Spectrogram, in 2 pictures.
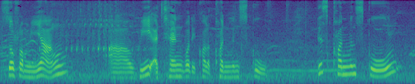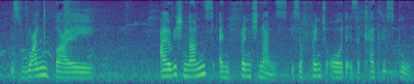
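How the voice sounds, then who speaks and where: An older woman from Malaysia telling her life story in an unhurried, explaining way during an interview. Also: lowish voice, expressive, background noise. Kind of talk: oral history interview.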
